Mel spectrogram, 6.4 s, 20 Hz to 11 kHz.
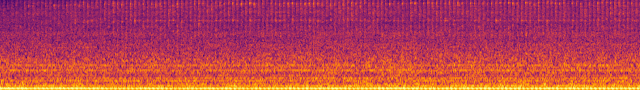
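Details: Curbside Poulan Pro mower, Briggs & Stratton 550EX, said to have a broken piston, started on ether with oil-soaked carburetor: steady deep drone with slightly uneven beat under fan noise, smoking heavily; rough running from crankcase oil overfill, carb needs cleaning.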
